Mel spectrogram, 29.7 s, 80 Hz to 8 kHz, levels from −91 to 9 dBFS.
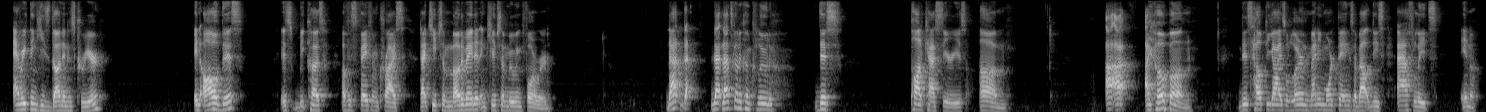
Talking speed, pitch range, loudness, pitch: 110 wpm, 120-150 Hz, -21 LUFS, 130 Hz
